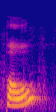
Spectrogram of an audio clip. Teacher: A schwa is a very subtle sound, and it will still count another syllable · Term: schwa sound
